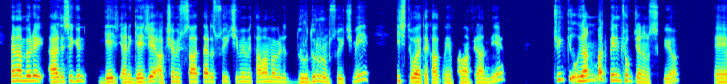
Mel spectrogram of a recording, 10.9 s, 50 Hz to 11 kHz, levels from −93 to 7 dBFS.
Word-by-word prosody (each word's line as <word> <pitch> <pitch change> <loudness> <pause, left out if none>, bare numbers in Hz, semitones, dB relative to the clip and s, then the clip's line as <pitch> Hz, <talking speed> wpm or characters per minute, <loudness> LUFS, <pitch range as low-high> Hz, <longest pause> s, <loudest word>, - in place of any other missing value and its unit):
Hemen 190 0 +5
böyle 190 -1 +5
ertesi 165 +3 +3
gün, 190 0 -3 0.2
ge 150 +2 +3
yani 150 -2 -1
gece 150 +4 +4
akşamüstü 160 +2 -2
saatlerde 160 0 +2
su 165 +2 -10
içimimi 165 0 -6
tamamen 165 +1 0
böyle 155 -1 -4 0.2
durdururum 145 +4 -1
su 135 0 -6
içmeyi. 190 - -5 0.4
Hiç 185 -1 -2
tuvalete 150 -3 +3
kalkmayayım 135 0 -3
falan 140 -2 0
filan 135 +1 -2
diye. 220 +10 -4 0.7
Çünkü 240 +5 -1
uyanmak 210 - +4
benim 215 -1 +2
çok 190 -2 -1
canımı 140 -5 -1
sıkıyor. 140 - -7 0.5
Eee, 145 0 +1
160 Hz, 160 wpm, -23 LUFS, 145-190 Hz, 0.7 s, Hemen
